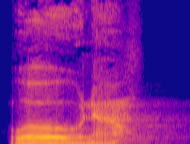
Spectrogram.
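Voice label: horse stop walk adult, English; Warframe; Duviri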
